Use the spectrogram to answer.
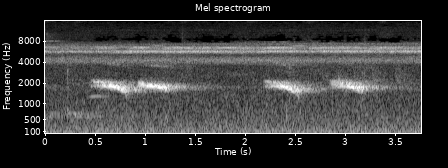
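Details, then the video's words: Brazilian manakin calling: three slurred, slightly falling whistles, two of them close together, set against continuous high-pitched insect buzzing. "SUARA BURUNG MANAKIN YANG EKSOTIS DARI BRAZIL"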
